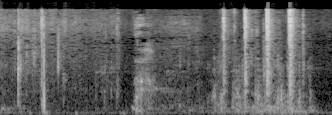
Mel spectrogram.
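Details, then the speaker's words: Maruti Suzuki Alto door, heard clearly while driving: irregular plasticky tapping and rattles. The cause was loose door pad clips, found after removing the door pad. "ഈ sound വണ്ടി റണ്ണിങ്ങിൽ ഈ sound നല്ലോണം നമുക്ക് കേൾക്കാൻ പറ്റും. അപ്പോൾ അത് നമുക്ക് ഡോർ അയച്ചിട്ട് ഇത് ക്ലിയർ ചെയ്യാം. ഡോർ പാഡ് അയച്ചിട്ട് ആ സൗണ്ട് ക്ലിയർ ചെയ്യാൻ നോക്കുകയാണ്."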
